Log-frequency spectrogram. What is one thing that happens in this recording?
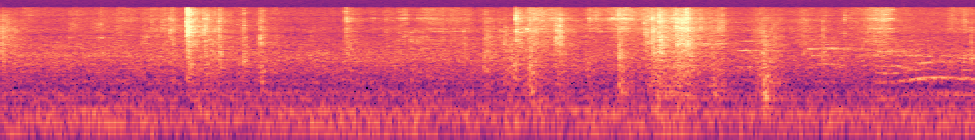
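Hands knock and click plastic parts of a printer.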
